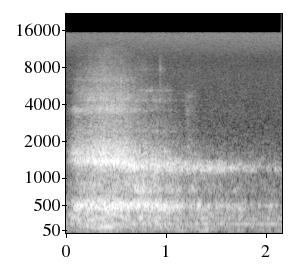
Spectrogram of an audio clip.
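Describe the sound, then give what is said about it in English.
A single deep, deliberate breath during a guided meditation, a soft airy rush that swells and then fades over about two seconds, quiet and on its own. “Now I want you to join me in taking three deep, intentional breaths. In and out.”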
